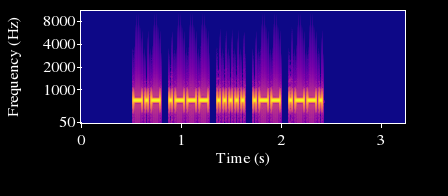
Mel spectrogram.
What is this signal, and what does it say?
Morse code, heard as a keyed tone, about 37 wpm, 700 Hz. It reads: KJ5WP
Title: USA Call Signs - 5 Characters - 2x Character Spacing - 40wpm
